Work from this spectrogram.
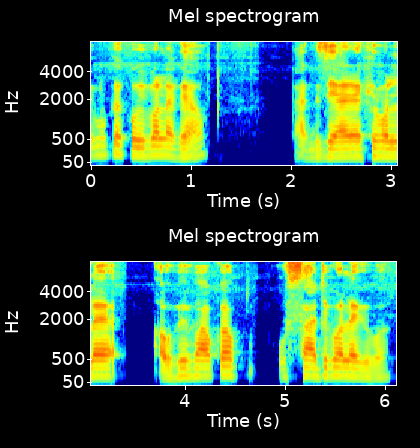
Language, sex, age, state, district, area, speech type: Assamese, female, 60+, Assam, Dhemaji, rural, spontaneous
